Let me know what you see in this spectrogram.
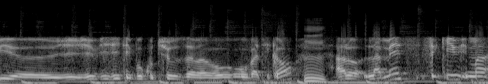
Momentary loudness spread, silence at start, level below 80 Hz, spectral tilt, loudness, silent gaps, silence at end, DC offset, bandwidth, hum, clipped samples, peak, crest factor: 4 LU; 0 s; -36 dBFS; -6 dB/octave; -24 LUFS; none; 0 s; under 0.1%; 17 kHz; none; under 0.1%; -8 dBFS; 16 dB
